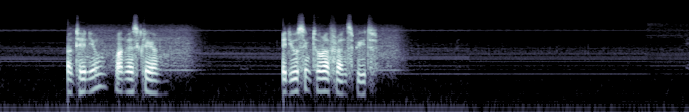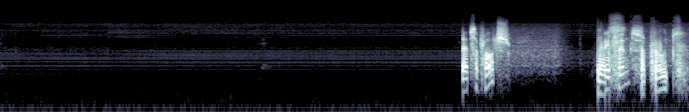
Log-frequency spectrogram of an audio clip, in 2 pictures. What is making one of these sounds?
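A man speaks in short, calm phrases close by.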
